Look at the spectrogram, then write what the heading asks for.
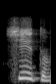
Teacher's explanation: حمزہ پر جھٹکا کیونکہ جزم ہے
